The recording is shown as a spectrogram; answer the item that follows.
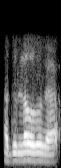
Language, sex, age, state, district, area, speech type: Manipuri, male, 60+, Manipur, Kangpokpi, urban, conversation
